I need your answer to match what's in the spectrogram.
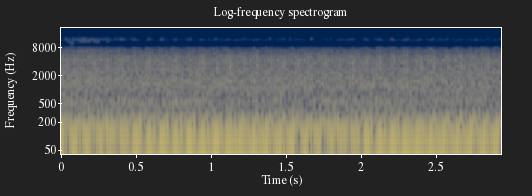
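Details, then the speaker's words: High-power Evo IX, cold start at 30°F, not fully warmed up: lumpy idle about four pulses a second coming and going; cylinder 3 misfire, its temperature dropping 300–350° below others; moving coil pack didn't change it, coil ruled out. "the car car hasn't finished fully going through its warm-up cycle so it's going to idle a little bit weird especially whenever it's misfiring and we keep shutting it off before it gets up to Temp all right I can feel our misfire starting to come around"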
